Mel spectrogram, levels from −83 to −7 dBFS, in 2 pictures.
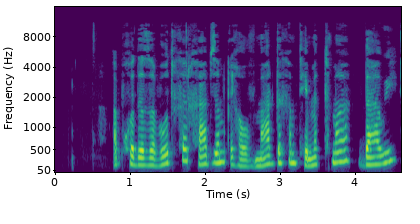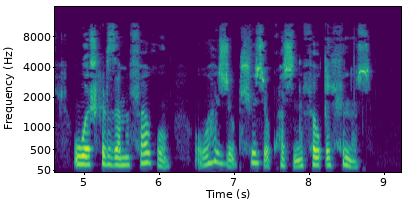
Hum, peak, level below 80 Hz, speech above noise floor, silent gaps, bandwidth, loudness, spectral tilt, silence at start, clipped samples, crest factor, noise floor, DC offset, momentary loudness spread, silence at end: none; -4 dBFS; -74 dBFS; 35 dB; none; 11.5 kHz; -23 LUFS; -4.5 dB/octave; 0.8 s; under 0.1%; 20 dB; -57 dBFS; under 0.1%; 9 LU; 0.45 s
